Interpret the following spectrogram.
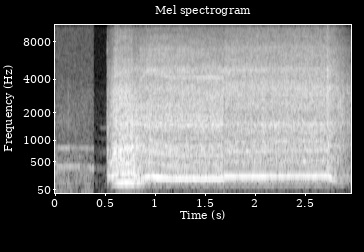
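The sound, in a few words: blender mixing cake batter with baking powder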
